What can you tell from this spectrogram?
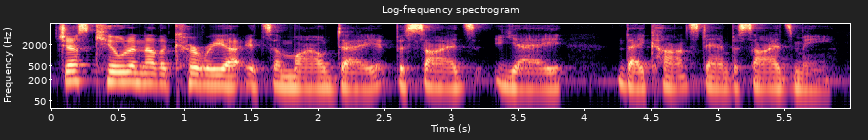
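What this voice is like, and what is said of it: Put-on broad Australian accent. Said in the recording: “how it would sound if an Australian rapped this in, like, full Australian accent.”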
